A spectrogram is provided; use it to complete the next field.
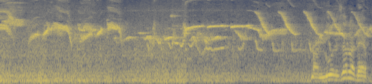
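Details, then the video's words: Moulting Chinese hwamei kept in a cage, a big bird singing high: rapid bright whistles and slurred phrases, some very high, ending in fast descending warbled notes, over a low background rumble. "Chim họa mi đang thay lông, bộ to đẹp, hót cao cầu"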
